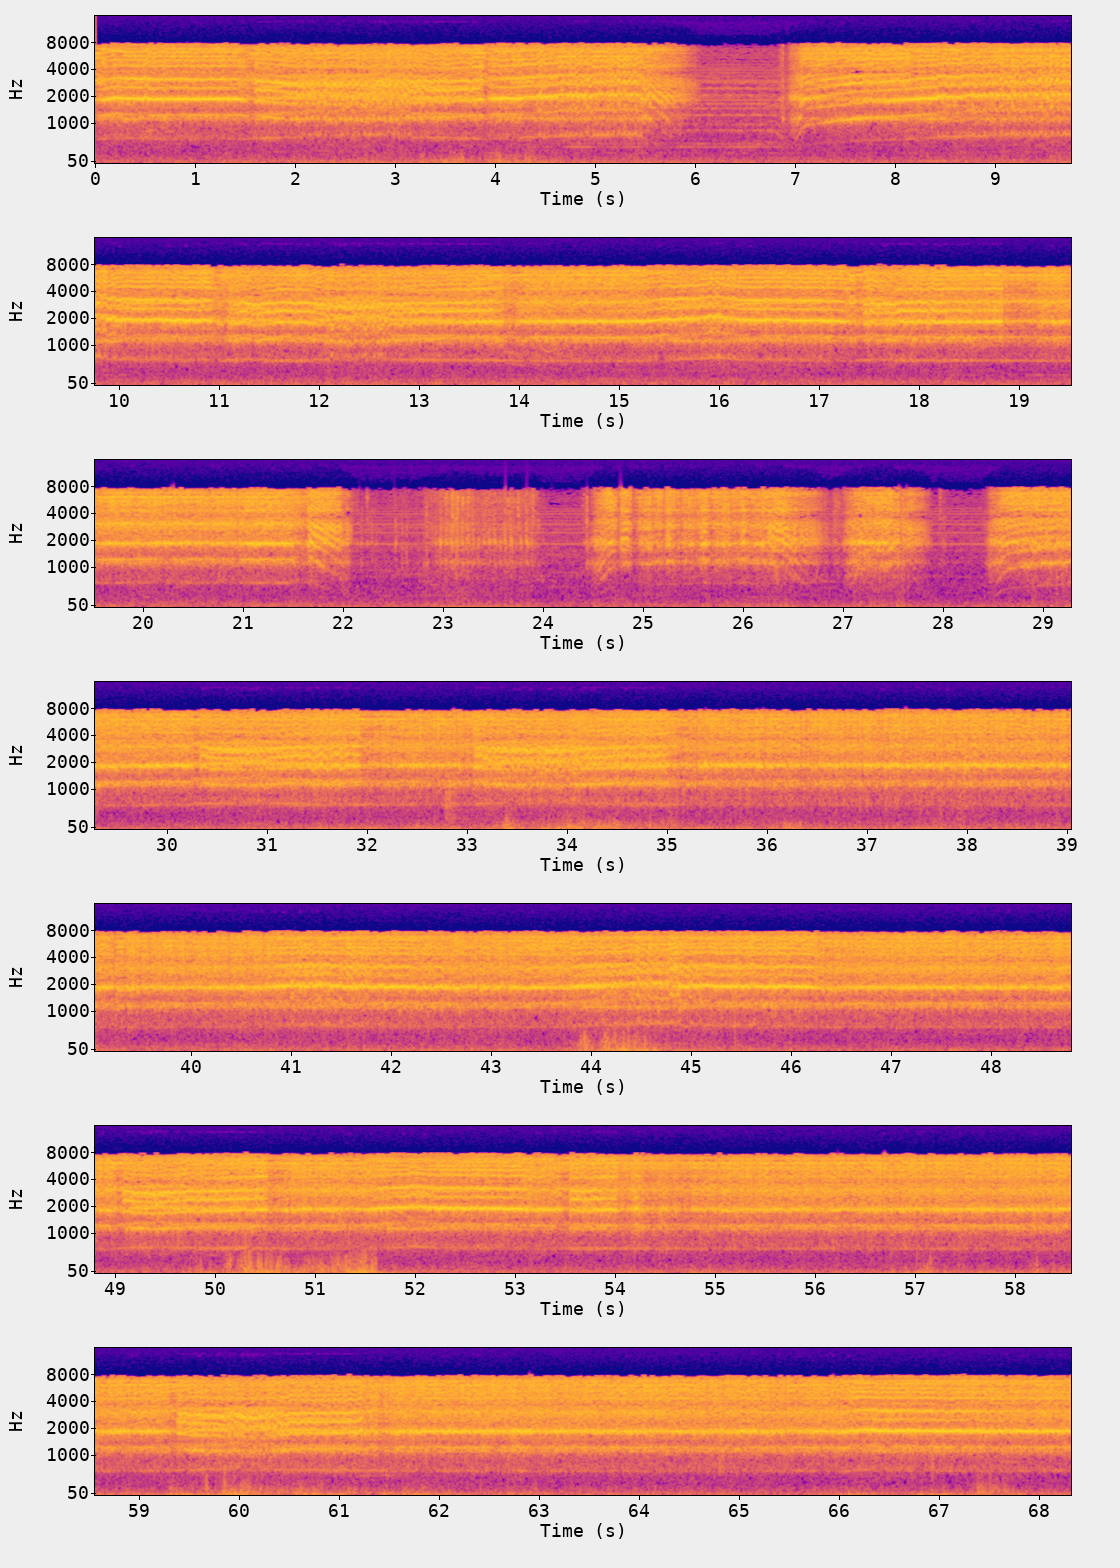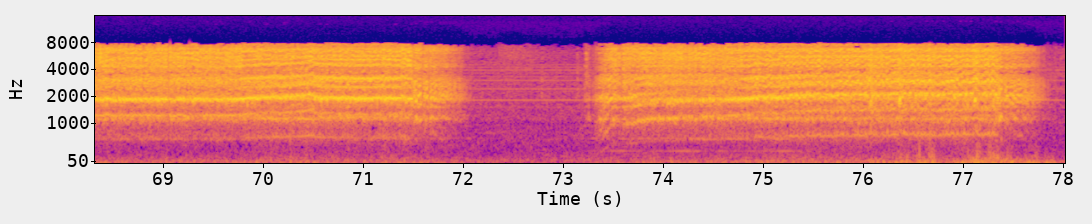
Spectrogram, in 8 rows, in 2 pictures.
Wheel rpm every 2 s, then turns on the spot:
160, 160, 130, 60, 160, 160, 160, 160, 160, 160, 150, 20, 100, 70, 100, 160, 160, 160, 160, 160, 160, 160, 160, 160, 160, 160, 160, 160, 160, 160, 160, 160, 160, 160, 160, 140, 30, 160, 130.
22-24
